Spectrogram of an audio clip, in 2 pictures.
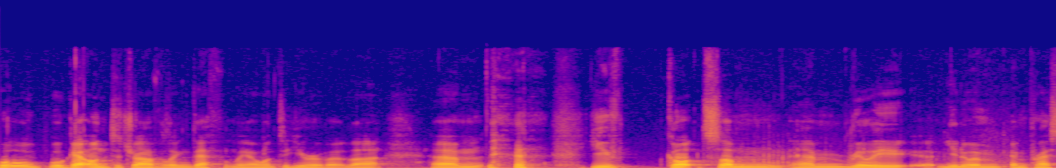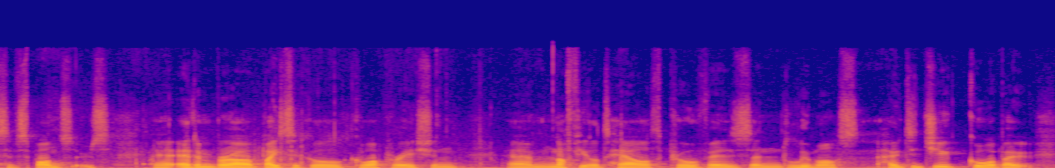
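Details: Adult male speaker; typical speech.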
